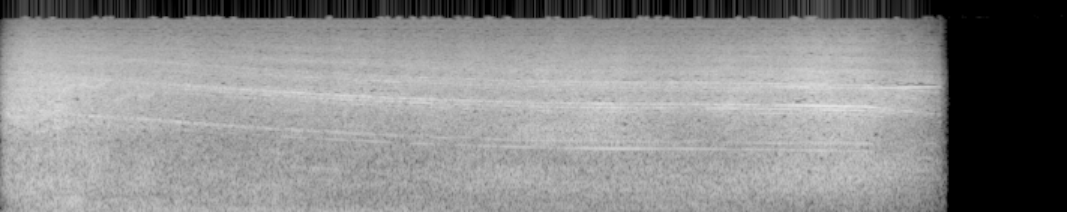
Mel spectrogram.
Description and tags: Space Ship Landing
Interpretation of a modern vertical fighter jet landing as a sci-fi starship landing. Few Audacity edits.
war, fiction, vehicle, modern, warfare, singularity, flight, science, army, airplane, transportation, plane, flying, warship, star-wars, start-trek, technology, armies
